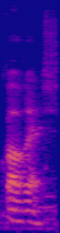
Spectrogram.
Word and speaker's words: qaresh: It's another preposition, and it's pronounced qaresh. Qaresh. This is a very good example of the way that vowels change consonants in Sylvan, and this is something that was inspired by Irish.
